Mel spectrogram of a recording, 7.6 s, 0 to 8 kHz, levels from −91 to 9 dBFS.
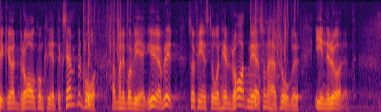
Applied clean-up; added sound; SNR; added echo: none; Water / Splash, splatter; 13 dB; none.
